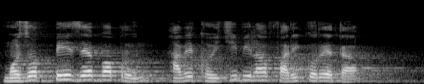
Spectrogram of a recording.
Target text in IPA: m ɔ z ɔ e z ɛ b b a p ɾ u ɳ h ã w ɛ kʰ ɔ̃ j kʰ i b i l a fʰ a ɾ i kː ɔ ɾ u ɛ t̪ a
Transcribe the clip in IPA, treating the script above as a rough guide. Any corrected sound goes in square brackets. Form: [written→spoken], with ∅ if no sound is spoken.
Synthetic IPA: m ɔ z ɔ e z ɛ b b a p ɾ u [ɳ→n] h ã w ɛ kʰ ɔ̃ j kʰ i b i l a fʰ a ɾ i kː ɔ ɾ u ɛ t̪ a

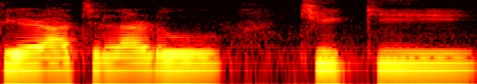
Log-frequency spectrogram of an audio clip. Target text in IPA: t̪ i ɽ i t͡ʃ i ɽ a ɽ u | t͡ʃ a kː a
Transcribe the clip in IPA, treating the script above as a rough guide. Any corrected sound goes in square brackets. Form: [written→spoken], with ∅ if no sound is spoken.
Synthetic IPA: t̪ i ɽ [i→a] t͡ʃ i [ɽ→l] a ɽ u | t͡ʃ [a→i] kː [a→i]

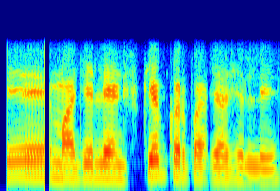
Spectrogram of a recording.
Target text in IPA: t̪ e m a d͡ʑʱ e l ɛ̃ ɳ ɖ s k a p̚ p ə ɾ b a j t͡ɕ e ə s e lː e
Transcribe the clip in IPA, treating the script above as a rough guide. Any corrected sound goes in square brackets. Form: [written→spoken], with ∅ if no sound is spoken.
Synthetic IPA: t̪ e m a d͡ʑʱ e l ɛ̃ ɳ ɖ s k [a→e] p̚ [p→k] ə ɾ [b→p] a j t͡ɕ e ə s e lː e

